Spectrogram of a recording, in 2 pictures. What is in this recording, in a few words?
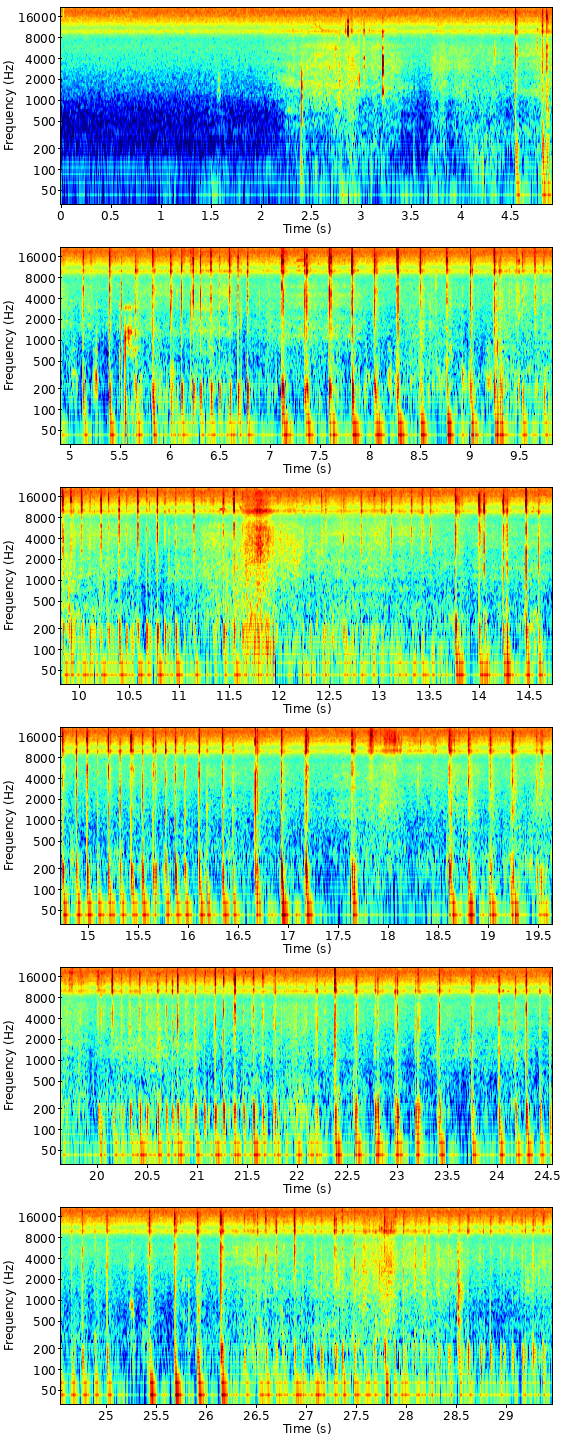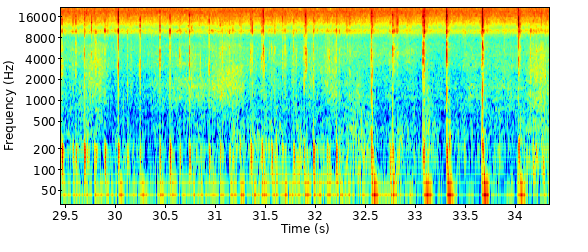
whale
